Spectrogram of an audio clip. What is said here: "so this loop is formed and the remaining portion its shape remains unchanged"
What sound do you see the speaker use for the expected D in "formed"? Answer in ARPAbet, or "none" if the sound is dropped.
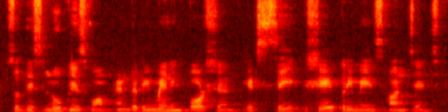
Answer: none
